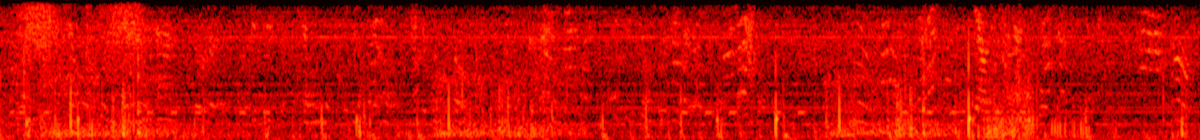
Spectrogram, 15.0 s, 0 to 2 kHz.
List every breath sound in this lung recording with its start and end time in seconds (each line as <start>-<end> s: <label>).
0.25-1.39 s: inhalation
1.39-2.58 s: exhalation
5.26-6.43 s: inhalation
6.43-7.57 s: exhalation
10.55-12.12 s: inhalation
12.12-13.24 s: exhalation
